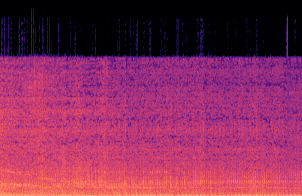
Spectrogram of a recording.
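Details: Scooter CVT after fixing damaged rollers that had caused a rough, noisy drive: steady low thump at idle with even beat, no harsh rattle or grinding from the belt side; normal idle after repair.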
